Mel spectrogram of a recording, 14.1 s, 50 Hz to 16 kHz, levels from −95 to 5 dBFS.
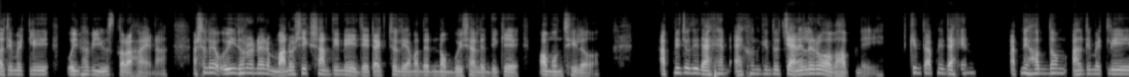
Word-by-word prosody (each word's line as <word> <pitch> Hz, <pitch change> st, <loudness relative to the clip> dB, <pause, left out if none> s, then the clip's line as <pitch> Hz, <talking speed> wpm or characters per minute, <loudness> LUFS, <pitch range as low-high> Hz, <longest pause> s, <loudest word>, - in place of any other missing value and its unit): Ultimately 140 Hz, +1 st, -1 dB, 0.4 s
ওইভাবে 135 Hz, +1 st, 0 dB
use 125 Hz, +2 st, -3 dB
করা -, -, +5 dB
হয় -, -, -1 dB
না। -, -, -6 dB, 0.4 s
আসলে 200 Hz, 0 st, +1 dB, 0.2 s
ওই 170 Hz, +1 st, +5 dB
ধরনের 180 Hz, -1 st, +1 dB, 0.2 s
মানসিক 145 Hz, +9 st, +4 dB
শান্তি 140 Hz, +1 st, +3 dB
নেই, 130 Hz, -2 st, +3 dB
যেটা 115 Hz, +1 st, +2 dB
অ্যাকচুয়ালি 125 Hz, +1 st, -3 dB
আমাদের 120 Hz, +1 st, -2 dB
৯০ 115 Hz, 0 st, -2 dB
সালের 105 Hz, -4 st, -1 dB
দিকে 110 Hz, +3 st, -2 dB, 0.4 s
অমন 120 Hz, -2 st, 0 dB
ছিল। -, -, -3 dB, 1.0 s
আপনি 195 Hz, -, 0 dB
যদি 185 Hz, -1 st, 0 dB
দেখেন 140 Hz, +4 st, +3 dB, 0.2 s
এখন 160 Hz, +5 st, -9 dB
কিন্তু 155 Hz, 0 st, -6 dB
চ্যানেলেরও 165 Hz, +5 st, +5 dB
অভাব 110 Hz, -2 st, 0 dB, 0.2 s
নেই। -, -, -10 dB, 0.5 s
কিন্তু 195 Hz, -2 st, -4 dB
আপনি 185 Hz, -, -10 dB
দেখেন 175 Hz, +3 st, +2 dB, 0.6 s
আপনি 185 Hz, -, -4 dB
হদ্দম 175 Hz, +2 st, 0 dB, 0.2 s
আল্টিমেটলি 155 Hz, +1 st, -2 dB
145 Hz, 145 wpm, -27 LUFS, 125-170 Hz, 1.0 s, করা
